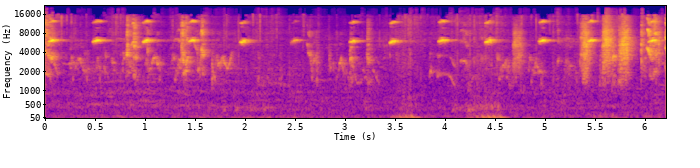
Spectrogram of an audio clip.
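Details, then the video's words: Feeding birds giving a rapid series of thin, very high chirps about twice per second, mixed with rustling and a few low thumps. "Crazy Birds Feeding Reaction : Birds Chirping Sounds"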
